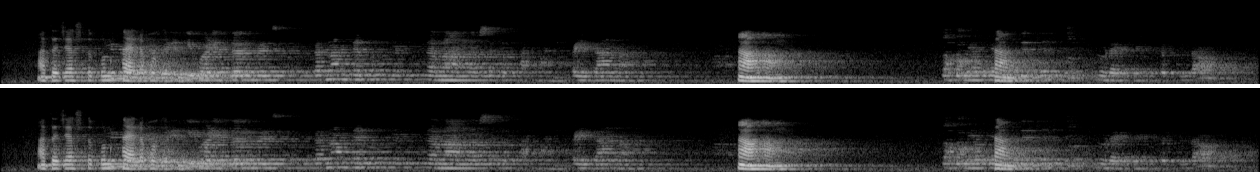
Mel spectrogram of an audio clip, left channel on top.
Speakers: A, on the right; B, on the left.
A: आता जास्त कोण
B: मी
A: खायला
B: करतोय
A: बघत
B: बाई
A: नाही
B: दिवाळीत दरवेेळेस करतोय, कारण आमच्यात लक्ष्मीपू- पुज्याला अनारशेचा पहिला मान आहे, पहिला अनारसे. त्यामुळं
A: हा
B: करते.
A: हा
B: आपल्या आपल्या
A: सांगते
B: पद्धती असतेत, सोडाय कुठं पण जावा म.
